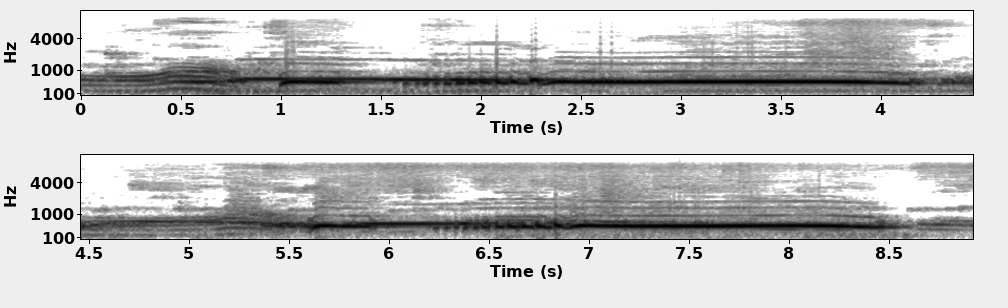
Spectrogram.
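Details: Two long puter pelung dove song phrases about five seconds apart, each with a bent harmonic start, a quavering pulse and a long held tone, over faint background hiss.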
